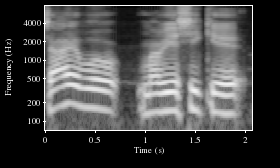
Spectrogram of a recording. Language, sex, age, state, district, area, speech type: Urdu, male, 30-45, Bihar, Madhubani, rural, spontaneous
